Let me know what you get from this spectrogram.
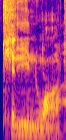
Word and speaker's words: quinoa: So is it quinoa or is it quinoa? – Wait, I think it's quinoa. Quinoa, right? Quinoa. – Quinoa, that's right. I think that's what it is.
